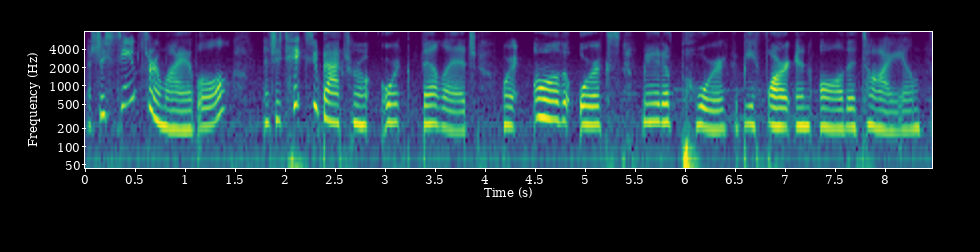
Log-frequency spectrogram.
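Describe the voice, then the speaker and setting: A woman's voice: expressive, measured pace, a little hiss or hum. A woman streamer in a goddess persona, telling an improvised comic story in a playful, giggly way. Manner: playful, giggly, swooping pitch. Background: music.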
